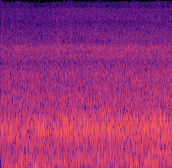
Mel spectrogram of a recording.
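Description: The River Westend rushes where it meets Grinah in the Peak District, a steady, full, continuous wash of flowing water close by with no breaks.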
